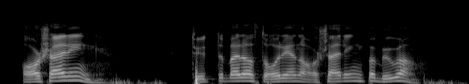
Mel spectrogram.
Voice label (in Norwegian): "asjæring", Numedalsmål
